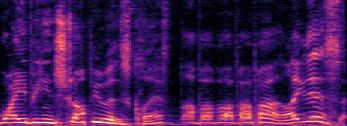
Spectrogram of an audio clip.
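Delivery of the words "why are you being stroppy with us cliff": put-on, curt, sharp, snapped-off delivery. Retelling what someone snapped at the speaker: imitating someone snapping. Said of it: "snaps off, like".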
